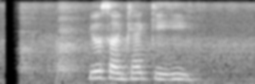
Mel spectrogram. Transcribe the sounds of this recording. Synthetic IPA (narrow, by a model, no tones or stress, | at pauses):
josəŋkʰjakeɦi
